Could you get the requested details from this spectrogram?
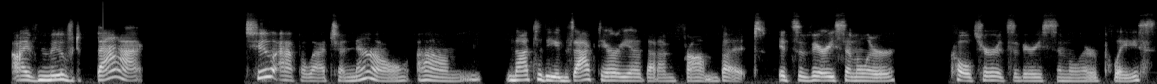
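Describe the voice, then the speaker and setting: A young woman from West Virginia who grew up in Florida talks reflectively as a podcast guest in casual conversation, using lots of "like." Her fairly low voice is a little slow, captured in a dry but poor-quality recording.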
